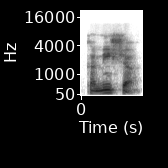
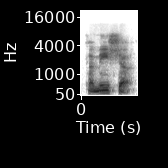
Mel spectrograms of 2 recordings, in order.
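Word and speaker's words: חמישה: illustration and it is the word Kamisha Kamisha Kamisha which means five well let us find the last syllable the last syllable is sha that's it Shin K he that's the last syllable so what is the first syllable away from the last syllable it is me me K short K me and what is the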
